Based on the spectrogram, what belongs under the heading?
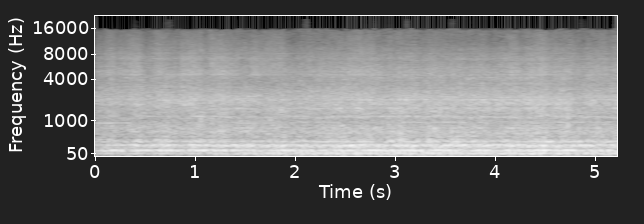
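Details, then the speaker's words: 1989 Mustang GT 5.0 cammed V8, rebuilt about 750 miles ago and still on break-in oil, idling cold after sitting a long time on the stock mid-pipe: heavy low, slightly lumpy rumble held steady at about 50 psi oil pressure; runs fine. "give it a second to warm up before I rev it up because it has sat so long"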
